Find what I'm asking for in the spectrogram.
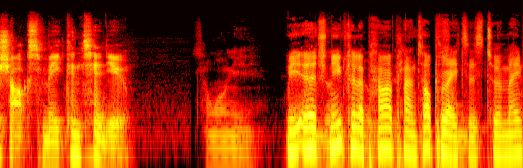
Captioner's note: Korean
